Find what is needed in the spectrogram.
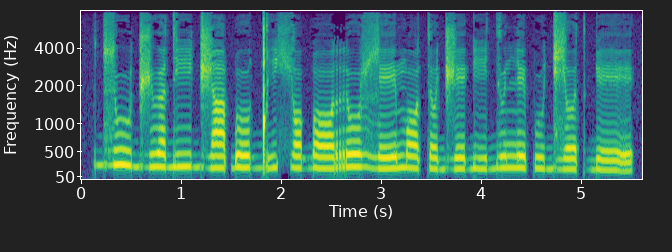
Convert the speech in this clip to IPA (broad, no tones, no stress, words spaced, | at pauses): d͡zu d͡ʒɯɐ̯di d͡ʒaɓo ɡ͡ǃiçɔɠɔ roɮe mɔtɤd͡ʒeɠi dɯnepud͡ʑɤt ɠe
